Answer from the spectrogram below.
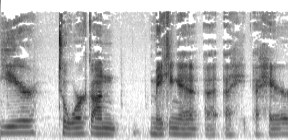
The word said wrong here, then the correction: heir: or how do you say it? – An heir. – An heir, thank you.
